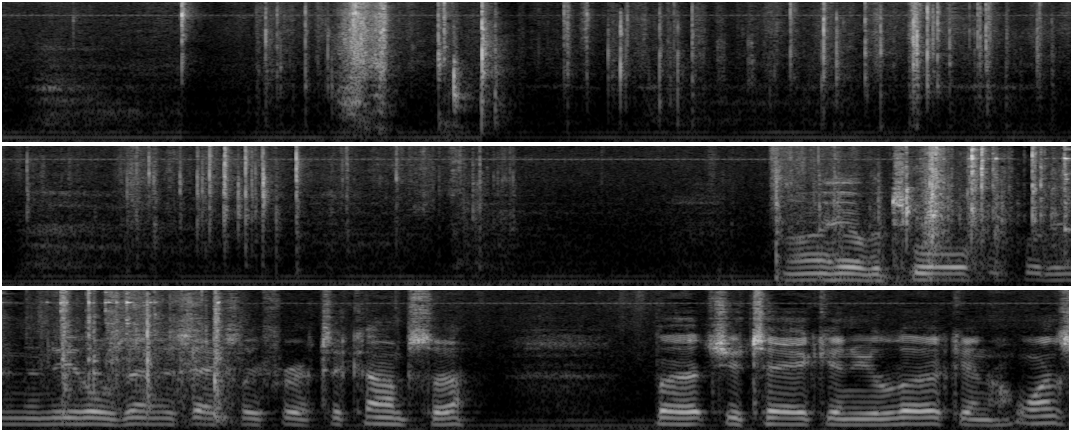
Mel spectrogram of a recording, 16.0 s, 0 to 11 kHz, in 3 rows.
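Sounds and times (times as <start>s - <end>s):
plastic packaging crinkling and tearing: 1.2s - 8.0s.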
